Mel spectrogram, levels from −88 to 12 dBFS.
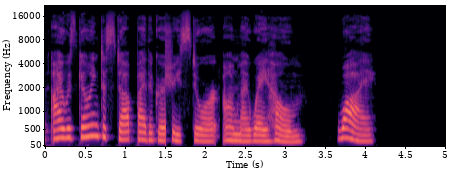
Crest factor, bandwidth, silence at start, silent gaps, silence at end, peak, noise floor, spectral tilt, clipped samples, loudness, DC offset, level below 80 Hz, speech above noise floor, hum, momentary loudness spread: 14 dB; 17.5 kHz; 0.1 s; 3.27-3.65 s; 0.9 s; -8 dBFS; under -90 dBFS; -6.5 dB/octave; under 0.1%; -22 LUFS; under 0.1%; -66 dBFS; over 69 dB; none; 6 LU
